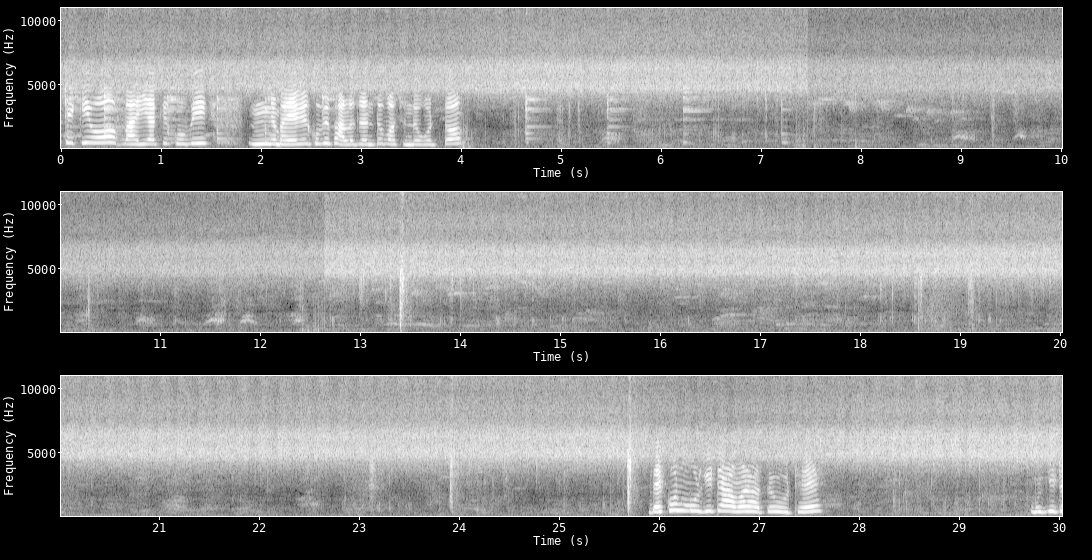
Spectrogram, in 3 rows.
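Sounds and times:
insects droning: 0:00.0 - 0:30.0.

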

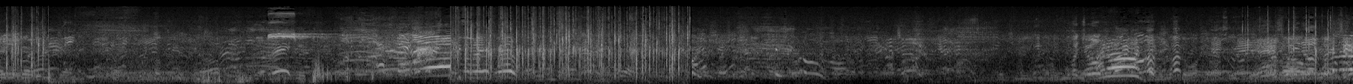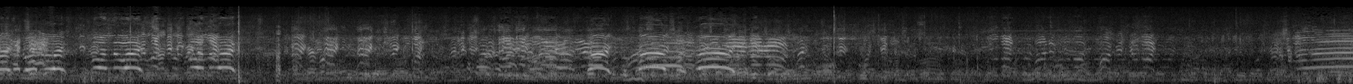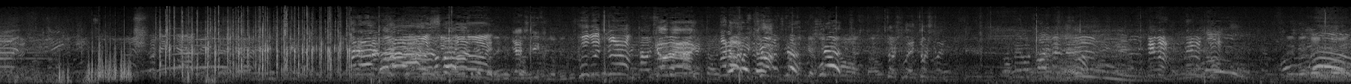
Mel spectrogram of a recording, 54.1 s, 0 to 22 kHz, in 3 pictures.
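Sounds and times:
people shouting outdoors: 0:02.7 - 0:06.9, 0:14.3 - 0:15.8, 0:16.7 - 0:21.2, 0:22.0 - 0:29.0, 0:35.0 - 0:37.0, 0:40.7 - 0:43.0, 0:43.7 - 0:54.0
people shouting: 0:40.8 - 0:42.6, 0:49.6 - 0:54.0.

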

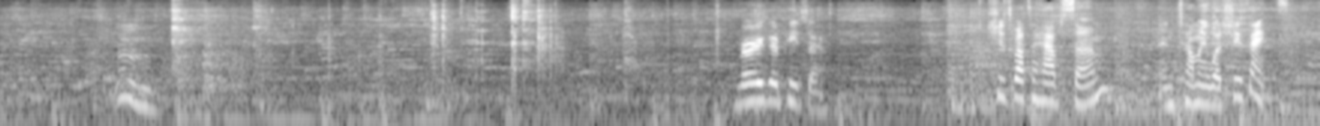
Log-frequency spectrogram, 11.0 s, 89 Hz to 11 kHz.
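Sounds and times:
background music: 0:00.0 - 0:11.0
cutlery and dishes clinking: 0:01.3 - 0:02.8, 0:03.4 - 0:05.6.

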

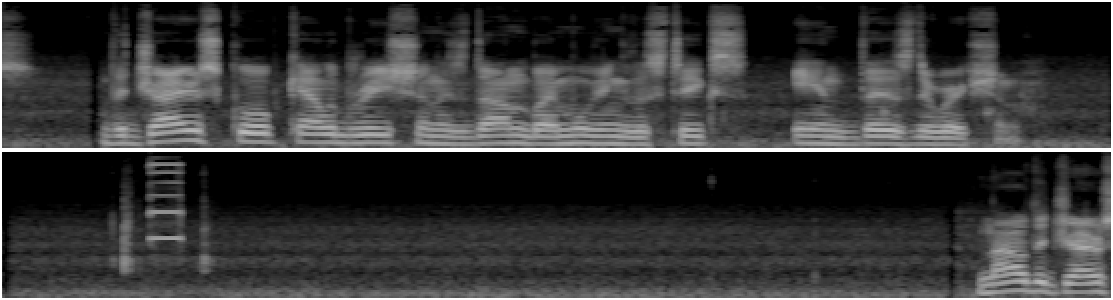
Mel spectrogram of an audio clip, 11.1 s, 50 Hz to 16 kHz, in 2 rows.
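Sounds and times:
short electronic beep: 0:06.3 - 0:06.5.

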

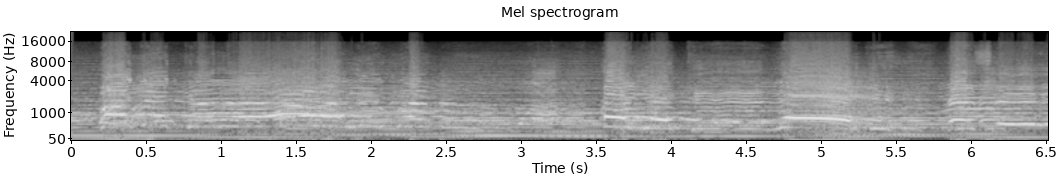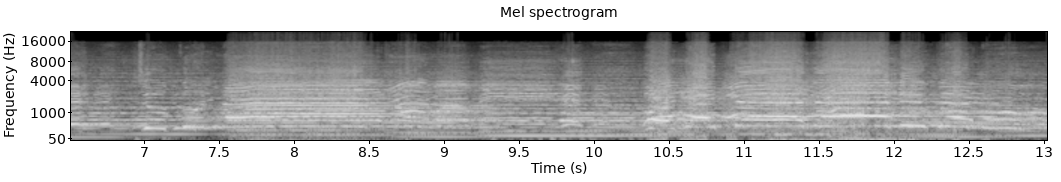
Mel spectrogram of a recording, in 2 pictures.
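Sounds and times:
instrumental backing with bass: 0:00.0 - 0:13.0
voices singing gospel song: 0:00.0 - 0:13.0.

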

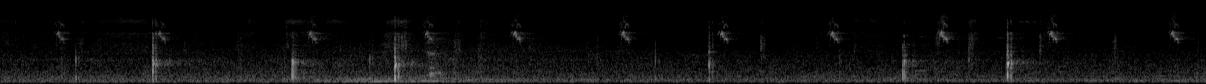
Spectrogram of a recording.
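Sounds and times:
tennis ball knocks: 0:03.7 - 0:04.5.

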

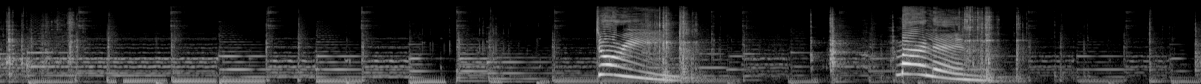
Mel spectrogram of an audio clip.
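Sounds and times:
light background music: 0:00.0 - 0:12.0
person crying out: 0:06.0 - 0:07.0, 0:09.0 - 0:09.9.

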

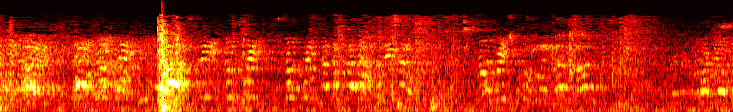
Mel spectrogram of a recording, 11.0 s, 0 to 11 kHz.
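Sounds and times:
players' voices: 0:00.0 - 0:11.0
loud impact bang with echo: 0:02.4 - 0:02.9.

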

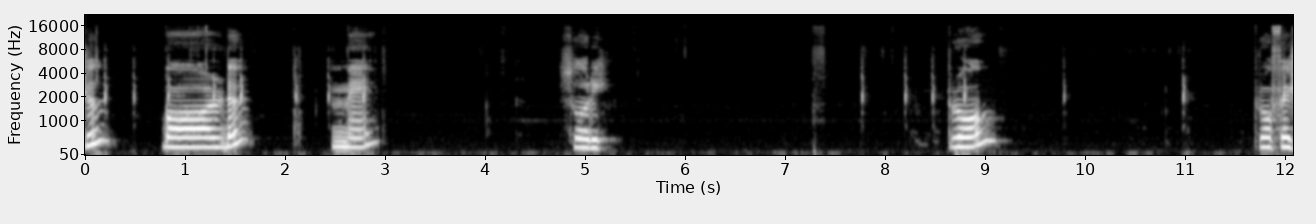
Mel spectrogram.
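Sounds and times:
smartphone keyboard typing clicks: 0:00.0 - 0:03.0.

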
